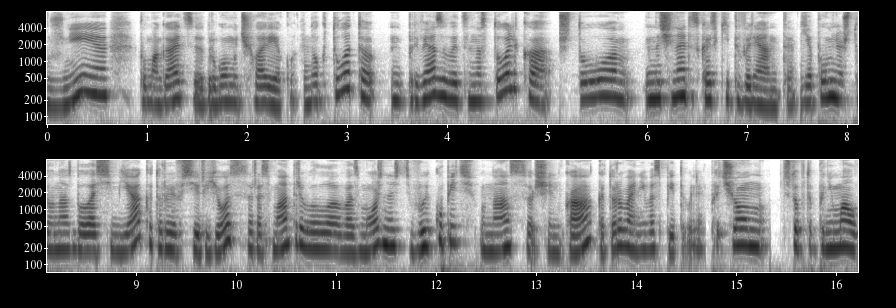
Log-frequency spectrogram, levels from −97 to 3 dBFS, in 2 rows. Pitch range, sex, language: 175-215 Hz, female, Russian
